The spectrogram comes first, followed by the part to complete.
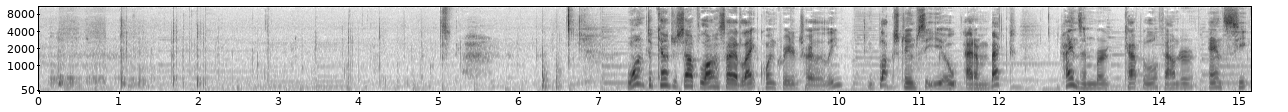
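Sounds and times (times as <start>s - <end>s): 
sipping water with wet slurps: 0.0s - 7.2s
small mouth clicks: 0.8s - 5.4s
speech: 7.4s - 12.2s, 12.8s - 15.1s.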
